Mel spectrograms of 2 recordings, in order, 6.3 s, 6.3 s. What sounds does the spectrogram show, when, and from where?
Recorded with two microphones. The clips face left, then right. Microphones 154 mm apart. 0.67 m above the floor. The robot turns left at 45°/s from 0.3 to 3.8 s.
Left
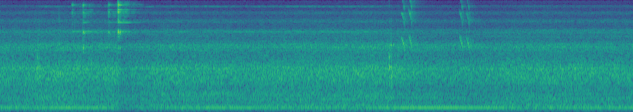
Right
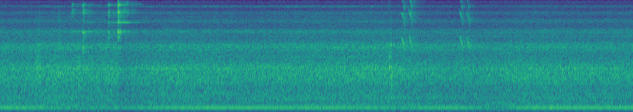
0.7 s dishes clattering: 25° left (ahead or behind), 2.5 m; by 1.3 s 50° left (ahead or behind), 2.5 m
